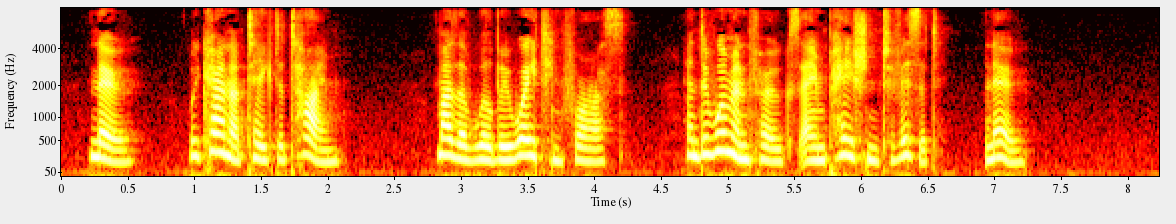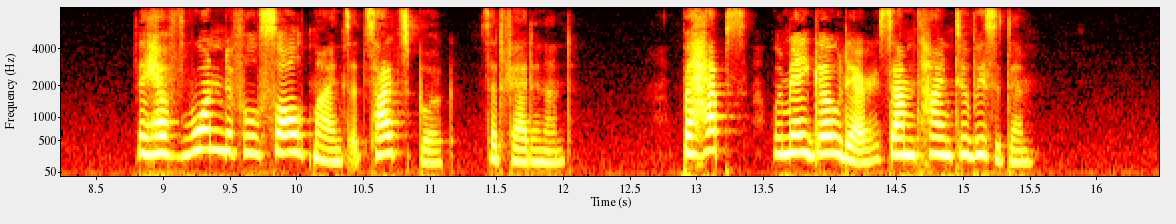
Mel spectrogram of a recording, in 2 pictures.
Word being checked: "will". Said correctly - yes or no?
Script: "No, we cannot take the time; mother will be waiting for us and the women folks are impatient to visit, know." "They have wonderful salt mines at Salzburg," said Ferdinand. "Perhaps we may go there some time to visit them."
yes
